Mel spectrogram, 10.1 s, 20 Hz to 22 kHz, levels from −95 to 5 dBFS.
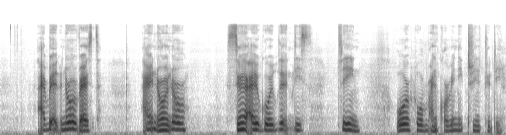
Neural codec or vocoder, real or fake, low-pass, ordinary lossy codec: autoencoder, 22.05 kHz, a latent of 192 numbers a frame, VITS, trained on many speakers; fake; none; none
